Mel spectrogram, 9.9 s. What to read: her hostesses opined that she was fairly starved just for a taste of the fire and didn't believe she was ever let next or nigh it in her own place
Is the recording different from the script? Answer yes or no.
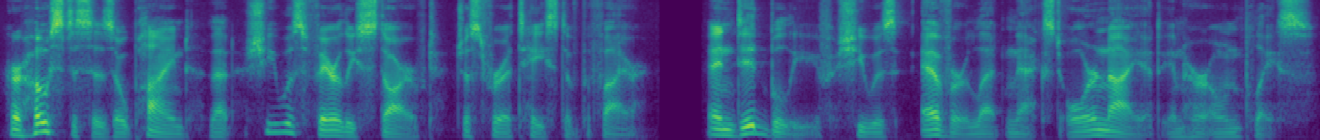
yes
